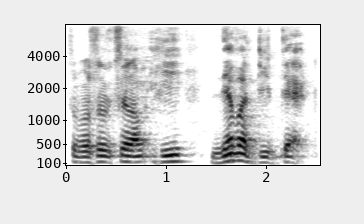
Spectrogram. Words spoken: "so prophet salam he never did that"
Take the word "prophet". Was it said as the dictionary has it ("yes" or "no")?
no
